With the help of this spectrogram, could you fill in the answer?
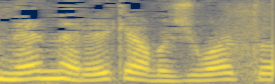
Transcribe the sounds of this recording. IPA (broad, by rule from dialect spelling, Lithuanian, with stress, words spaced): ˈnʲɛ nʲɛˈrʲɛɪkʲɛ ʋɐˈʒʲuɔt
